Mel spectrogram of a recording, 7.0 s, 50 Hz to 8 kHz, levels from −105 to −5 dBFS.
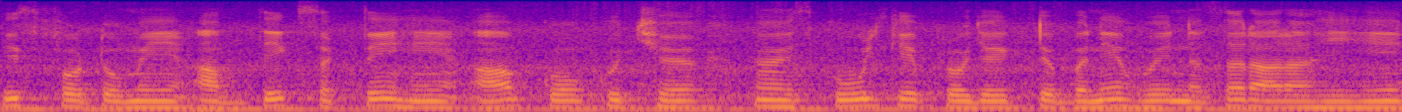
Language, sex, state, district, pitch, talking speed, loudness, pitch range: Hindi, male, Bihar, East Champaran, 130 Hz, 160 wpm, -35 LUFS, 125-140 Hz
